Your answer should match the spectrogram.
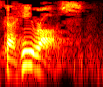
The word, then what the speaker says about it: kairos: And then the second word is, I might pronounce it a few different ways this morning, and you'll have to forgive me if I say kairos, or the proper pronunciation is kairos.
